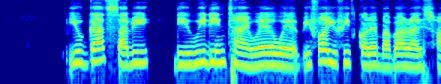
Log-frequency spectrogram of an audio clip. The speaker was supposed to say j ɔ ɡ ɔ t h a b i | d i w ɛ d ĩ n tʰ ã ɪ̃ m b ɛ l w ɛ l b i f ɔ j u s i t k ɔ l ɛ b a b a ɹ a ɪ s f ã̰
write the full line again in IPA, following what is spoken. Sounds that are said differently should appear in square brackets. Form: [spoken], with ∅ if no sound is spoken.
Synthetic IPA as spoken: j [u] ɡ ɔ t [s] a b i | d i w [i] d ĩ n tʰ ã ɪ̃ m [w] ɛ l w ɛ l b i f ɔ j u [f] i t k ɔ l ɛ b a b a ɹ a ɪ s f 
